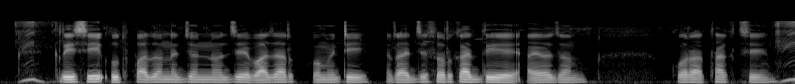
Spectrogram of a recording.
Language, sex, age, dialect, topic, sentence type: Bengali, male, 18-24, Western, agriculture, statement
